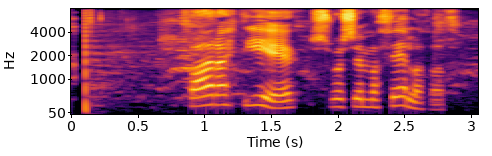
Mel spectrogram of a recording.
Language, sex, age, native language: Icelandic, male, 14, Icelandic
